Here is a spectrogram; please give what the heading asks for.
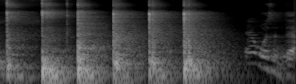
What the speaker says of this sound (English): we'll just hammer it on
